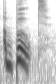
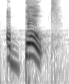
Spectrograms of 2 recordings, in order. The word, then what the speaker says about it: about: but I'm not sure they were teasing me and saying that I was saying a boot I was not saying a boot the proper way to say it is a boat the way I talk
